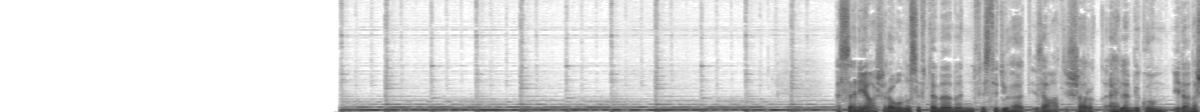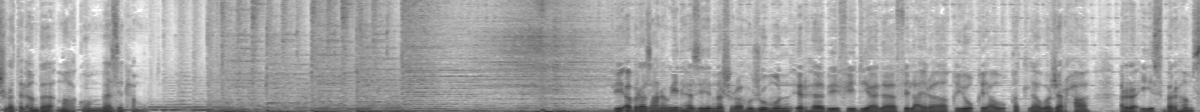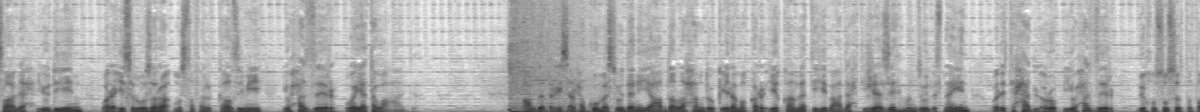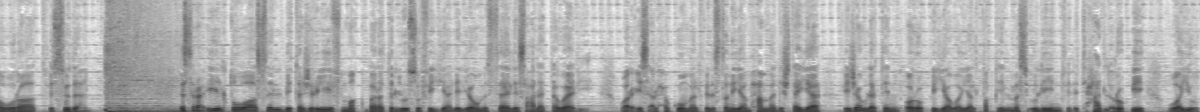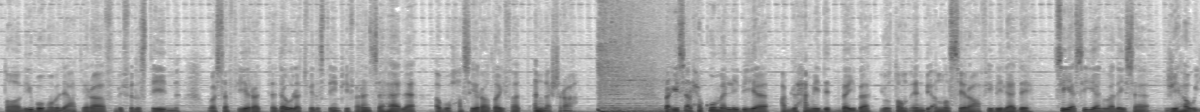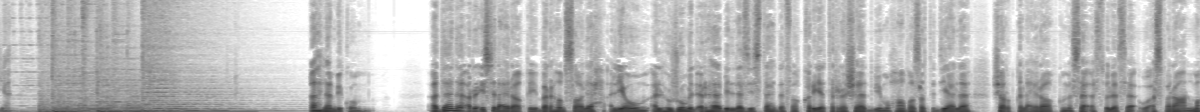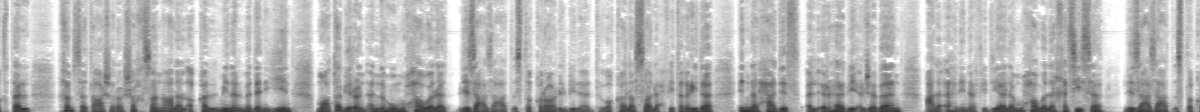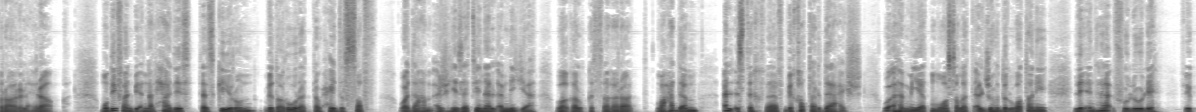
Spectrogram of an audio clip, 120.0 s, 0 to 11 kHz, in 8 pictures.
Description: EDITION DU JOURNAL DE 12H30 EN LANGUE ARABE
